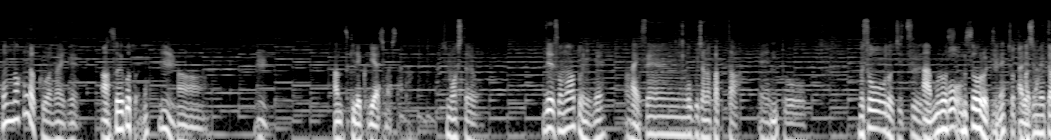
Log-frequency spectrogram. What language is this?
Japanese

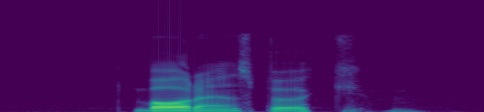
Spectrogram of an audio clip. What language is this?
Norwegian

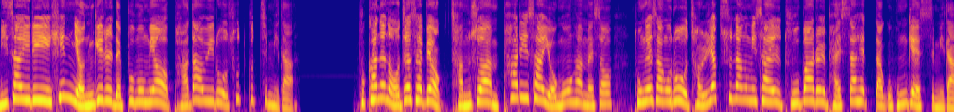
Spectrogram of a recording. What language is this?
Korean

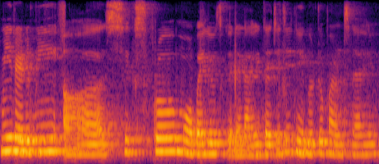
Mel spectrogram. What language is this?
Marathi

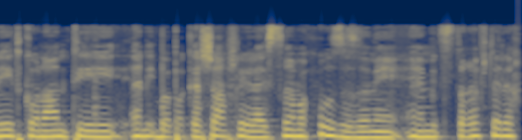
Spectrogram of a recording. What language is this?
Hebrew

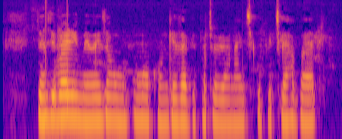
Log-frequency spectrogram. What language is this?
Swahili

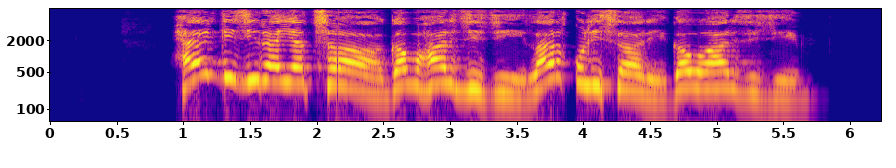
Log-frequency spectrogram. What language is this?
Dargwa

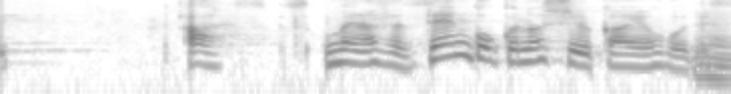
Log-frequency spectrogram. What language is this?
Japanese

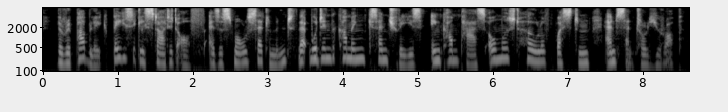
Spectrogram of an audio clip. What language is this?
English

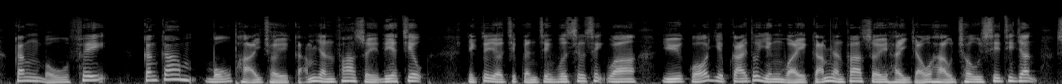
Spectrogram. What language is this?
Chinese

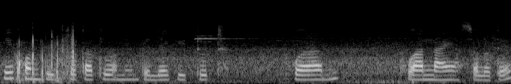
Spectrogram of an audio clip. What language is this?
Assamese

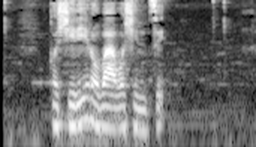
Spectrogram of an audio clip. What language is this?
South Ucayali Ashéninka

